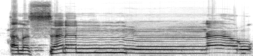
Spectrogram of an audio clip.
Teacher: اب یہاں دیکھیے نون کے اوپر تشدید ہے اور ہم نے قاعدہ سیکھا تھا نون اور میم پر تشدید ہوتی ہے تو اس میں غنہ کر کے پڑھتے ہیں، تو یہاں پر نون پر تشدید ہے تو یہاں پر غنہ کریں گے۔ تمسنا النار، اس طریقے سے۔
